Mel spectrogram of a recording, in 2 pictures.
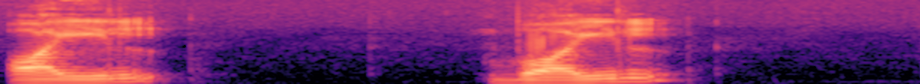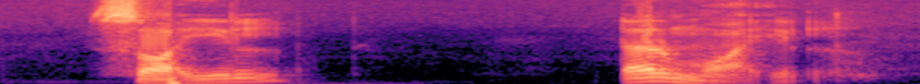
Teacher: इनमें हम ऑई sound का प्रयोग, अ और ई का कॉम्बिनेशन है।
